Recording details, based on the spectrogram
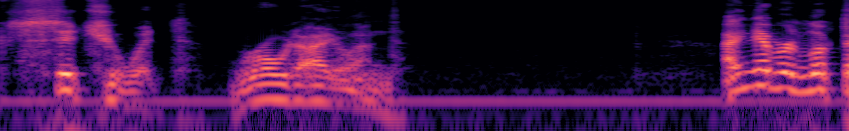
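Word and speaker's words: Scituate: If If you look at it, it's spelled weird. But she says it's pronounced like Situit, Rhode Island.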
